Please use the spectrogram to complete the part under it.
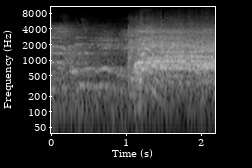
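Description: A crowd cheers in an echoing gym.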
